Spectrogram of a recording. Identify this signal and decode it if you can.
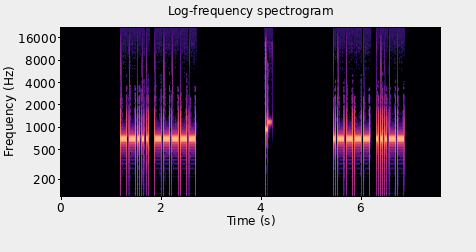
Morse code, heard as a keyed tone, about 28 wpm, 700 Hz. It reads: 70 13
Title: Numbers - 2-Digit 28wpm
